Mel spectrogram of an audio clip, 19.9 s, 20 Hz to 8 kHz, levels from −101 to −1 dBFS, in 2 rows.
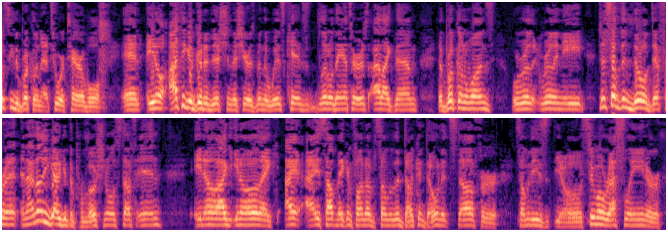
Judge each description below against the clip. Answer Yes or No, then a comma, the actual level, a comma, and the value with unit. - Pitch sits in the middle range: Yes, medium, 150 Hz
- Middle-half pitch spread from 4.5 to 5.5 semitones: No, narrow, 2.5 semitones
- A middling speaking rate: No, fast, 230 wpm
